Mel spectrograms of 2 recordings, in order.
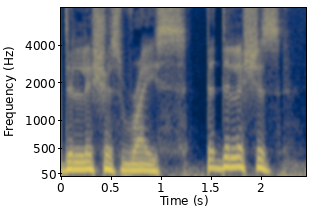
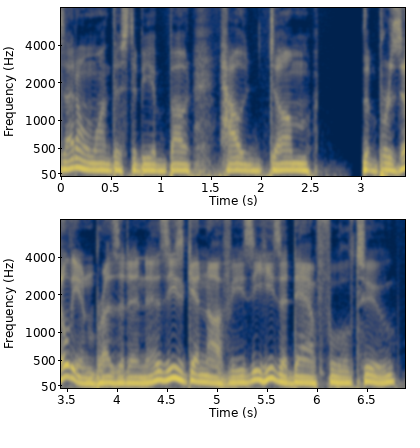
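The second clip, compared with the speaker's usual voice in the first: ordinary talk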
